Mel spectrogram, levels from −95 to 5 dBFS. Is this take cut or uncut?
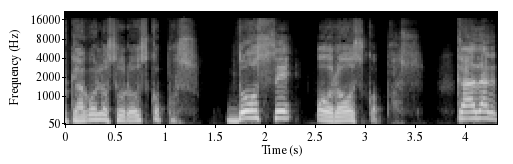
uncut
